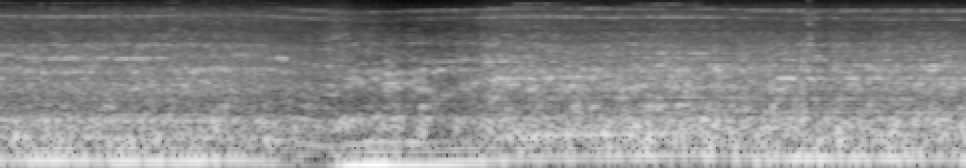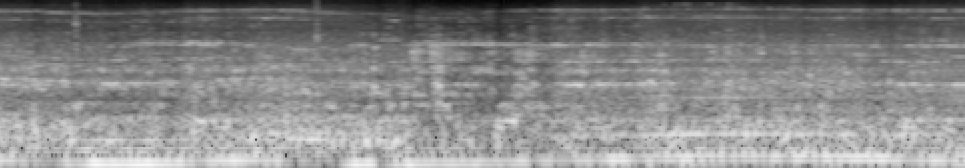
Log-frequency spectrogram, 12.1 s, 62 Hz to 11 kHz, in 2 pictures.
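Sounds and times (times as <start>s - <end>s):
diesel engine drone: 0.0s - 12.0s.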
